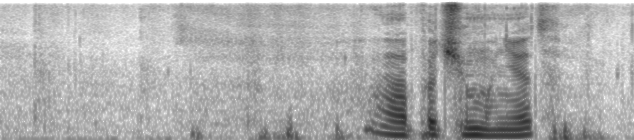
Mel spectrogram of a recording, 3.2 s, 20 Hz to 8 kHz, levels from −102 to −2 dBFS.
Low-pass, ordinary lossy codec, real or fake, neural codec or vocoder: 7.2 kHz; none; real; none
